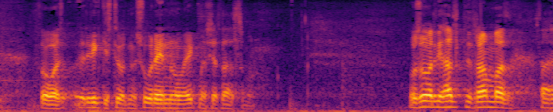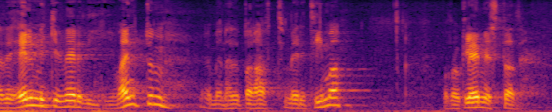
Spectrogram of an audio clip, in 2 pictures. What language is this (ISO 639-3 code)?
isl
